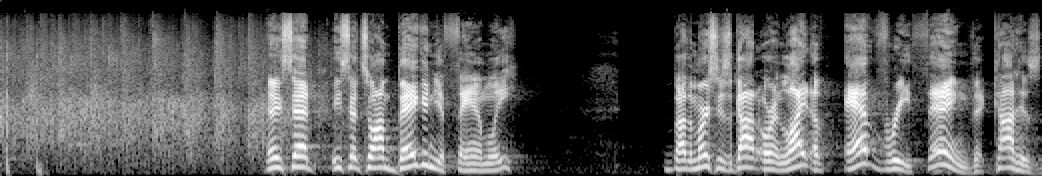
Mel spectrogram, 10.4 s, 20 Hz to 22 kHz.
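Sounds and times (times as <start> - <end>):
audience clapping: 0.0 - 3.5
speech: 2.6 - 5.2, 6.6 - 10.4.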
